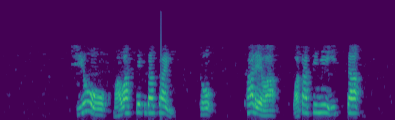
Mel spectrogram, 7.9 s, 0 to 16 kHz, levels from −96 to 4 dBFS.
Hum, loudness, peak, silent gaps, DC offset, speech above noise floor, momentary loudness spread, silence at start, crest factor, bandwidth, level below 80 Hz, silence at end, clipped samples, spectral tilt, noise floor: none; -32 LUFS; -16 dBFS; none; under 0.1%; over 60 dB; 10 LU; 1.55 s; 18 dB; 4.2 kHz; -88 dBFS; 0.7 s; under 0.1%; -7 dB/octave; under -90 dBFS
